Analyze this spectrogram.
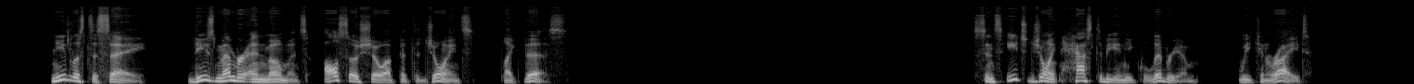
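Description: A man explains calmly through a microphone, in short bursts with pauses.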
